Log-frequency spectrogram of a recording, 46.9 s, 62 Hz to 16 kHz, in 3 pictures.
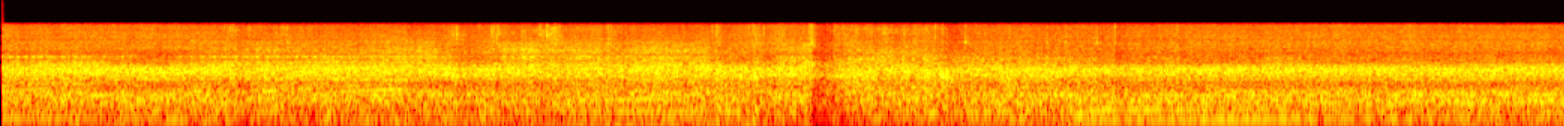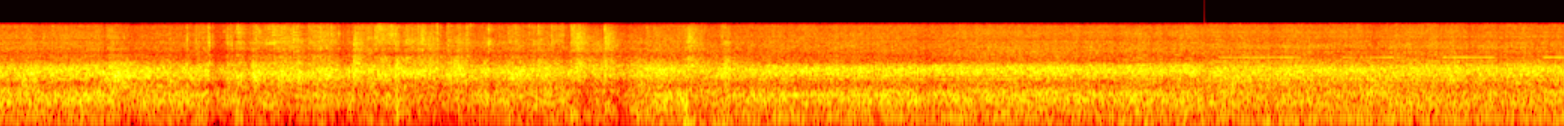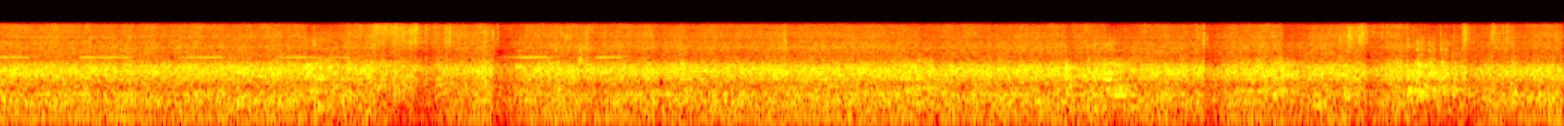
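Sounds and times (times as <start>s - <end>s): excavator engine running: 0.0s - 46.9s
backup alarm beeping: 29.4s - 34.6s.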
